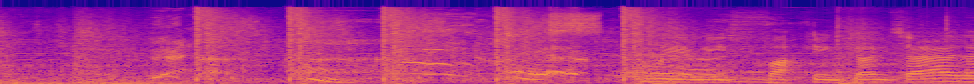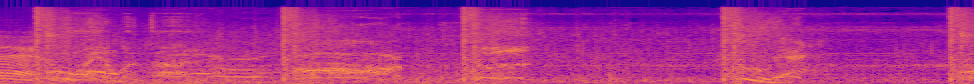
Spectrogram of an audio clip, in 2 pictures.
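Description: Pistol shots ring out one after another.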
